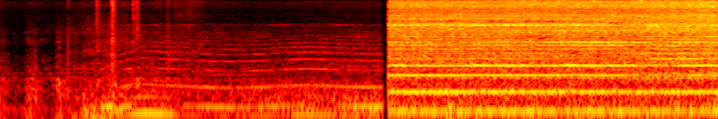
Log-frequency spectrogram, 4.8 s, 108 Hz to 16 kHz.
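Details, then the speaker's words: Honda Civic Type R FN2 engine running with the auxiliary belt on; steady droning whine and rough chatter from the belt-driven accessories, which quieten once the belt is removed. "so as you can hear it doesn't sound very healthy at the minute so let's take the auxiliary belt off and see if we can find out what the noise [Music] is"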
